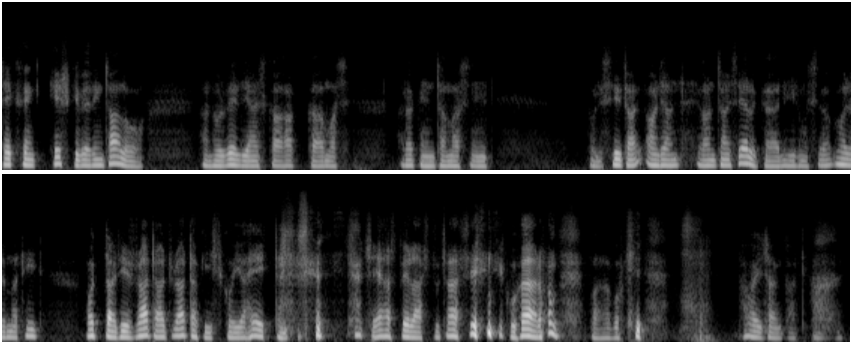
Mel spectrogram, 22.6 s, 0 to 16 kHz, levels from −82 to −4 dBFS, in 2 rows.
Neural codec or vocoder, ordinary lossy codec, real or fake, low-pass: codec, 24 kHz, 0.9 kbps, DualCodec; none; fake; 10.8 kHz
